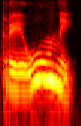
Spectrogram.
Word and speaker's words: reúne: la pronunciación otro ejemplo reúne Si no tuviera la tilde diría reúne Sí pero tengo que romper ese diptongo y convertirlo en yato para que la pronunciación sea correcta reúne baul lo mismo de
